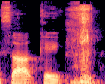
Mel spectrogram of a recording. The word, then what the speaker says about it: sake: ये साके, इसका प्रोनाउंसिएशन है साके.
